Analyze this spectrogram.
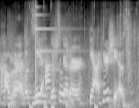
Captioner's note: bell dings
